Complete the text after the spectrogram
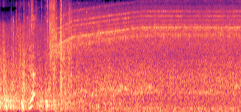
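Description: A zipline pulley whirs along a cable with a rising whine.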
